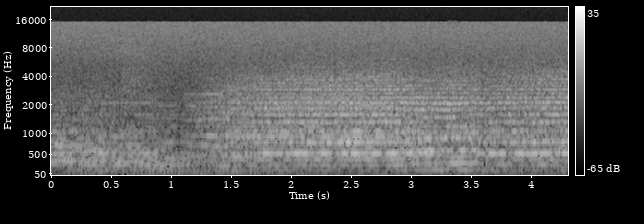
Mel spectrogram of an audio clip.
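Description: Orchestra with strings prominent playing a slow passage of held chords, dipping briefly about a second in and then swelling again.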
